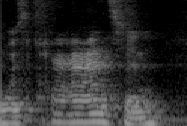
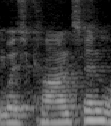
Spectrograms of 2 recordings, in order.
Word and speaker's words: Wisconsin: The last year and this year, it's in Wisconsin. You got to say it right, because if you say Wisconsin like normal people do, they'll correct you and say, no, it's Wisconsin. You got to get that in your back of your throat to say it right.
